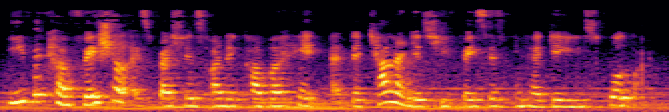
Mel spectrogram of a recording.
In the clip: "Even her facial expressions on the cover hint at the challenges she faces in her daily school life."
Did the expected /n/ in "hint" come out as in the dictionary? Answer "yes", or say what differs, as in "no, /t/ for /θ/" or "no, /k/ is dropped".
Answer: no, /n/ is dropped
